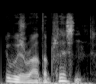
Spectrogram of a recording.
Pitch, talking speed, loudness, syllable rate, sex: 105 Hz, 250 wpm, -14 LUFS, 7.9 syllables/s, male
